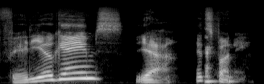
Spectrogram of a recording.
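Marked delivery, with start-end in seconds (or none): 0.1-1.2 rising, question-like intonation on video games. Showing how a podcast name sounds with a question mark: rising question intonation. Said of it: "question mark at the end".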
